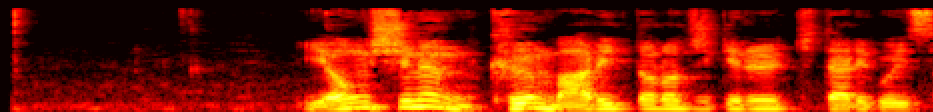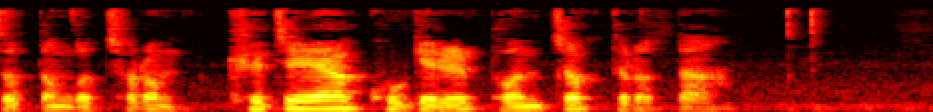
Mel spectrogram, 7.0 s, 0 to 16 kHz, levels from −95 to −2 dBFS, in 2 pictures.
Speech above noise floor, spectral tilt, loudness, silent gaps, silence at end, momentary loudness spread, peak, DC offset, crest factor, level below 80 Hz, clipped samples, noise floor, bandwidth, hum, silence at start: 36 dB; -5.5 dB/octave; -27 LUFS; none; 0.45 s; 15 LU; -10 dBFS; under 0.1%; 18 dB; -62 dBFS; under 0.1%; -62 dBFS; 11.5 kHz; none; 1.15 s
